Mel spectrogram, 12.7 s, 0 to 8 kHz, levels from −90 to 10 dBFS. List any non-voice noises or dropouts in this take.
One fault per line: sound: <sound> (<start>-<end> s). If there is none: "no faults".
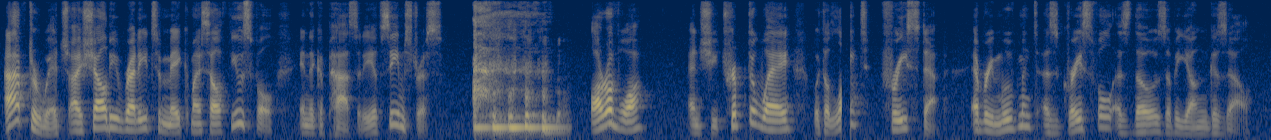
sound: laugh (4.7-5.7 s)
sound: dropout (8.4-8.5 s)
